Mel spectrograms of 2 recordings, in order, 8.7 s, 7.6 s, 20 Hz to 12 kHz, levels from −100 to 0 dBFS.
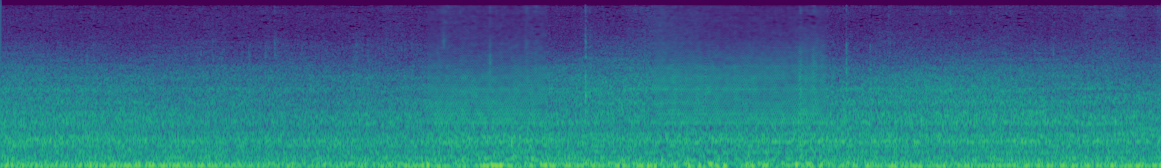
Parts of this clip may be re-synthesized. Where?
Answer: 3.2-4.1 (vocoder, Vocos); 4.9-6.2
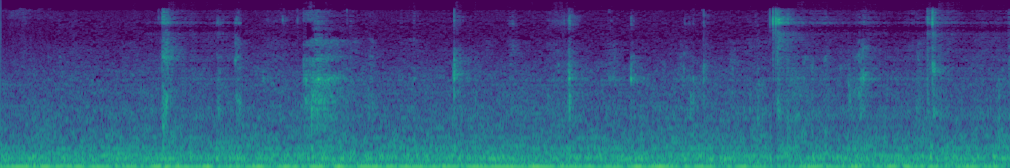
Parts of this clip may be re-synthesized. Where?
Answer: 1.1-1.8 (codec, HILCodec); 5.8-7.6

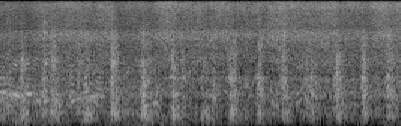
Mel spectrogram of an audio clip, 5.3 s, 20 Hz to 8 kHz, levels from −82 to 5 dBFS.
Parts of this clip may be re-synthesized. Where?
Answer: 2.2-3.7 (vocoder, HiFi-GAN)

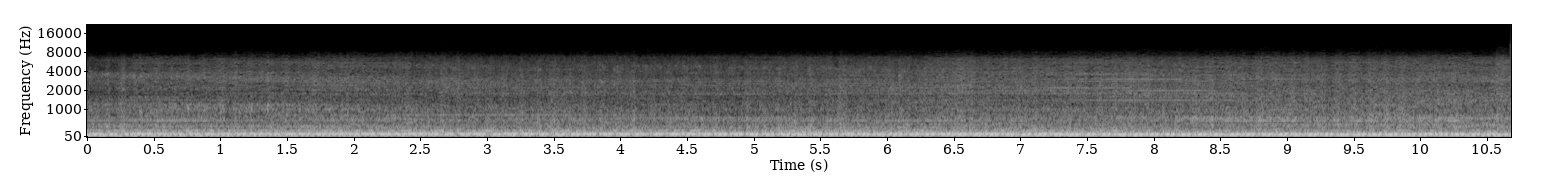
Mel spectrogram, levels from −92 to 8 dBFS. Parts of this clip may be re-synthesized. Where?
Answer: 9.9-10.7 (codec, SNAC)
